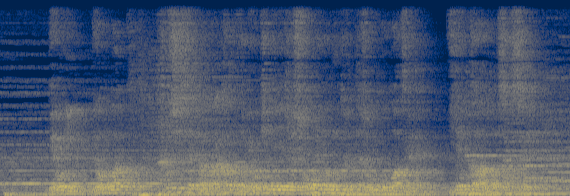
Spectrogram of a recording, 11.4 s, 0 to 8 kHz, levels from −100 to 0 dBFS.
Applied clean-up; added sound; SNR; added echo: none; none; none; reverberation time 2.2 s.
